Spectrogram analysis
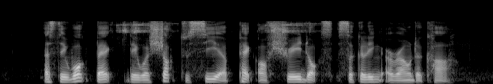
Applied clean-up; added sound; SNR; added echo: none; Chime; 14 dB; none.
